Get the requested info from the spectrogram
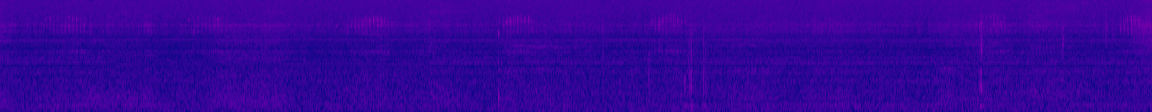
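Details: Two pet cats cuddling and gently play fighting, a quiet continuous low purr rumbling beneath room noise, with occasional soft clicks and faint high chirps in the background.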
